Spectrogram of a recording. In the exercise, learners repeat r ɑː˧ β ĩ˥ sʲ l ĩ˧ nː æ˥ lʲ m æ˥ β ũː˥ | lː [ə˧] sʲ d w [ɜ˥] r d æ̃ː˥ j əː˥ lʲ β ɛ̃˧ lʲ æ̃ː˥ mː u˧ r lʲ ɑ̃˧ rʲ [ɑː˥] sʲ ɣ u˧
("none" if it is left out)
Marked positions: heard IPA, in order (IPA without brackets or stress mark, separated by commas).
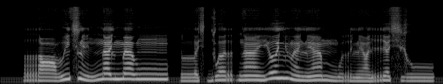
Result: ə˧, ɜ˥, ɑ˥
